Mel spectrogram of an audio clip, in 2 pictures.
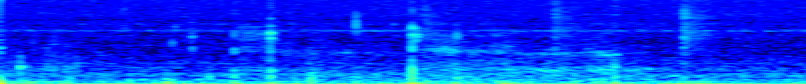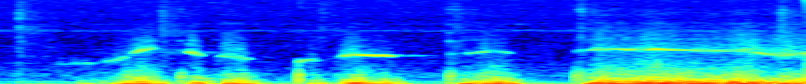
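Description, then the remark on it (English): After a few seconds of quiet room noise, someone whistles into the microphone: a few short sliding notes, then a longer held tone, loud and breathy with blowing rumble. “I'm whistling to the fucking microphone.”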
